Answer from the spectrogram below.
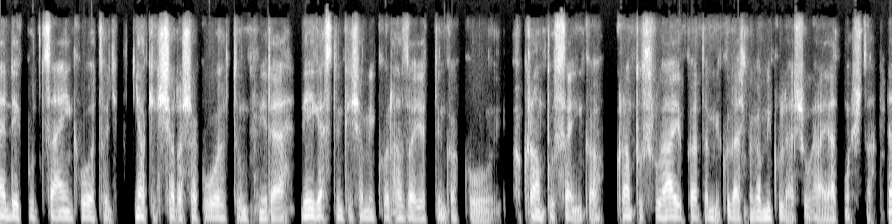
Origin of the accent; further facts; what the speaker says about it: Kübekháza, Csongrád-Csanád, Hungary; Kübekházán éltünk, ez a szülőfalum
